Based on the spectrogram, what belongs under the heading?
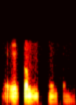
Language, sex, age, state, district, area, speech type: Sanskrit, male, 30-45, Karnataka, Dakshina Kannada, rural, conversation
